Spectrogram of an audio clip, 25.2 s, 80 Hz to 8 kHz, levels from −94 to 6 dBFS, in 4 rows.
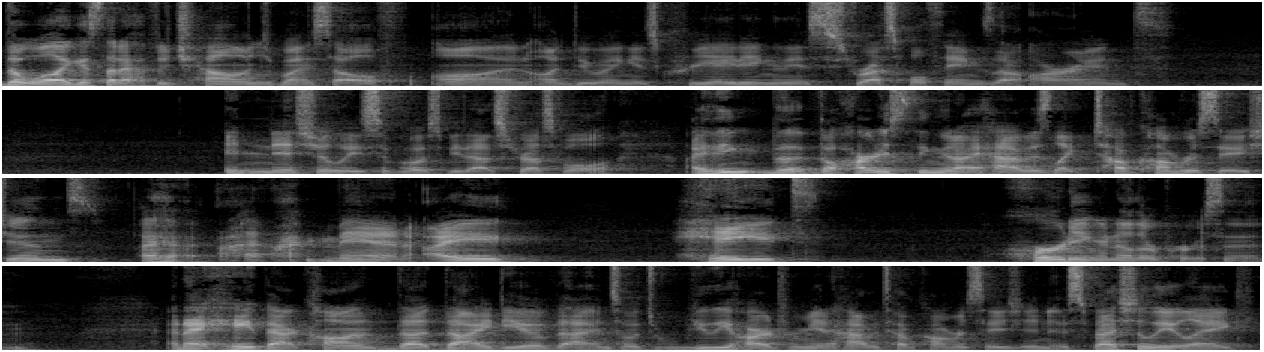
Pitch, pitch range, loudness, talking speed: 105 Hz, 100-125 Hz, -33 LUFS, 170 wpm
